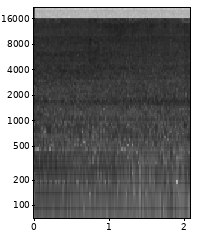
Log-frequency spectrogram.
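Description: Electric straw and grass chopper (chaff cutter, model 9ZT-0.4) running steadily on its 3 kW electric motor while straw is fed in and chopped. A steady hum over an even rushing noise; the hum's tones drop away about a second and a half in.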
